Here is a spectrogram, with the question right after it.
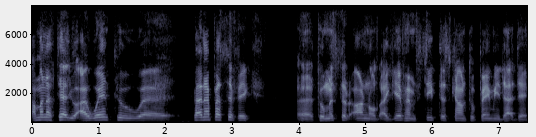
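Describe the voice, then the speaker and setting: An ordinary speaking voice from a man, fairly high in pitch with ordinary pitch variation, at a moderate pace in a very clean recording with a silent background. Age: 60s. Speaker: car audio company founder and engineer. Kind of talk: casual chat.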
